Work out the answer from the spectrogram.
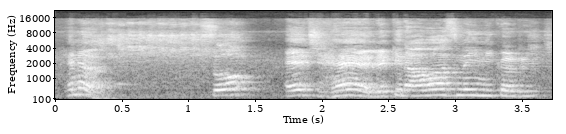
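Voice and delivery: ordinary talk, nothing marked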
